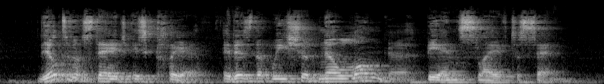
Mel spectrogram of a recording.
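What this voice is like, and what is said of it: Northern English accent. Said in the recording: “I'm far too northern for that.”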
